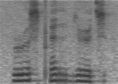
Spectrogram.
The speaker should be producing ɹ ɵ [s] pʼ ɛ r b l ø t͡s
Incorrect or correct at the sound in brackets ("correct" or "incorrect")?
correct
